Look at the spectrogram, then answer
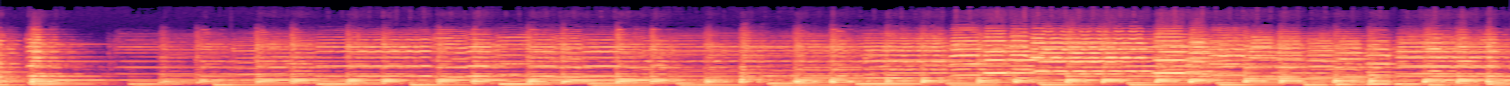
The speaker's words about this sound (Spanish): Otras veces solo hay gritos y chiflitos se escucha el cilindrero trovador.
